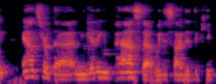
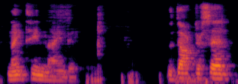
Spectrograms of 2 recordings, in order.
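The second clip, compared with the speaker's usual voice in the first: usual speaking voice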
